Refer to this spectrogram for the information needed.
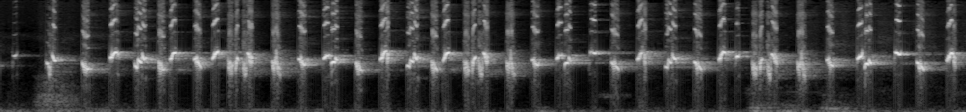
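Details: Energetic ropel singing from a sooty-headed bulbul, meant to attract other bulbuls: rapid rolling whistled phrases, each a high note dropping to a lower one, repeated over three times a second, with a faint low rumble in places.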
